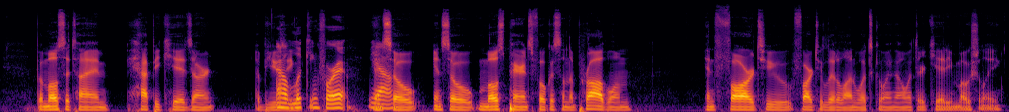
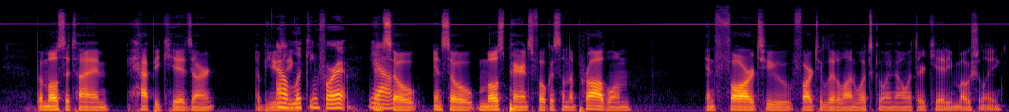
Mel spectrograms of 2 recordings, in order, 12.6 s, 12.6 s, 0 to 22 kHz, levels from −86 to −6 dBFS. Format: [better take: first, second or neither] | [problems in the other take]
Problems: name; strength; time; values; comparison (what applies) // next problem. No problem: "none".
first | high-pitched whine; faint; throughout; 9 kHz, 20 dB below the speech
